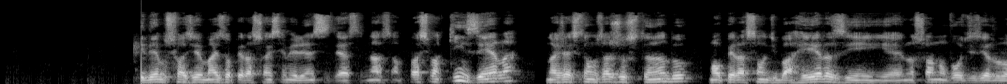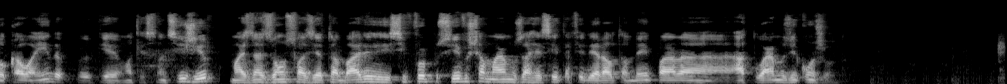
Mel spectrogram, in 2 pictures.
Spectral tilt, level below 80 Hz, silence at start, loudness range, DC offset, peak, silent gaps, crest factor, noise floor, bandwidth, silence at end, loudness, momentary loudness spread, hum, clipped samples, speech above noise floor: -3.5 dB/octave; -52 dBFS; 1.35 s; 3 LU; under 0.1%; -4 dBFS; 19.24-19.28 s; 16 dB; -64 dBFS; 12.5 kHz; 0.05 s; -17 LUFS; 8 LU; none; under 0.1%; 47 dB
